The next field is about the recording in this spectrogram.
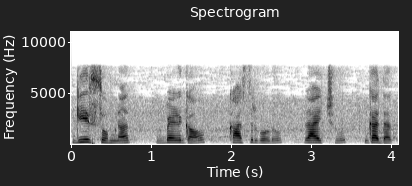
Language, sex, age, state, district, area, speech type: Sanskrit, female, 18-30, Karnataka, Belgaum, rural, spontaneous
